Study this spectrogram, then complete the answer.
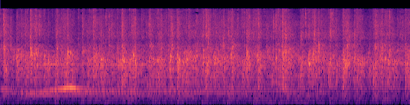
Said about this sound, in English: Let's give a big warm round of applause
